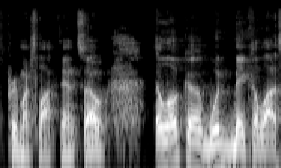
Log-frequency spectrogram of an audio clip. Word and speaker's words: Iloka: George Iakoa? Did I say that right? The Bengals safety just got... – I think it's Iloka. I think it's just regular. It's pronounced like it's spelled.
